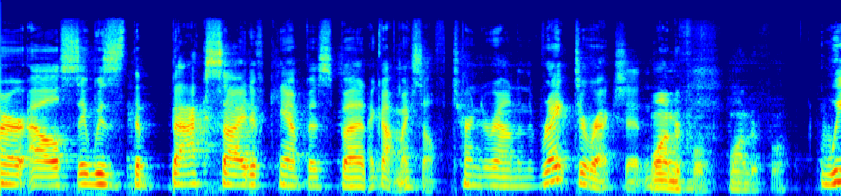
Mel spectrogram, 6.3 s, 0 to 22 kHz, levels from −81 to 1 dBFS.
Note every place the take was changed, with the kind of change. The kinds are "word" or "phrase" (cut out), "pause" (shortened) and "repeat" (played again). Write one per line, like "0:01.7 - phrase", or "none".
0:00.9 - word
0:02.7 - word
